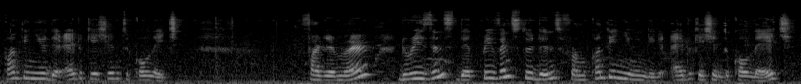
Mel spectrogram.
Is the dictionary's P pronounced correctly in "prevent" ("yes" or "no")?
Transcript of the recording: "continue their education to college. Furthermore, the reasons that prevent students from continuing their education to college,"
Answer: yes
